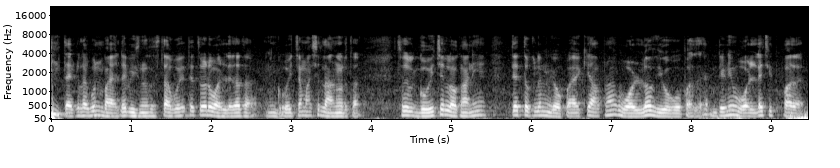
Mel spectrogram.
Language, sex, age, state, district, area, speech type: Goan Konkani, male, 18-30, Goa, Salcete, urban, spontaneous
